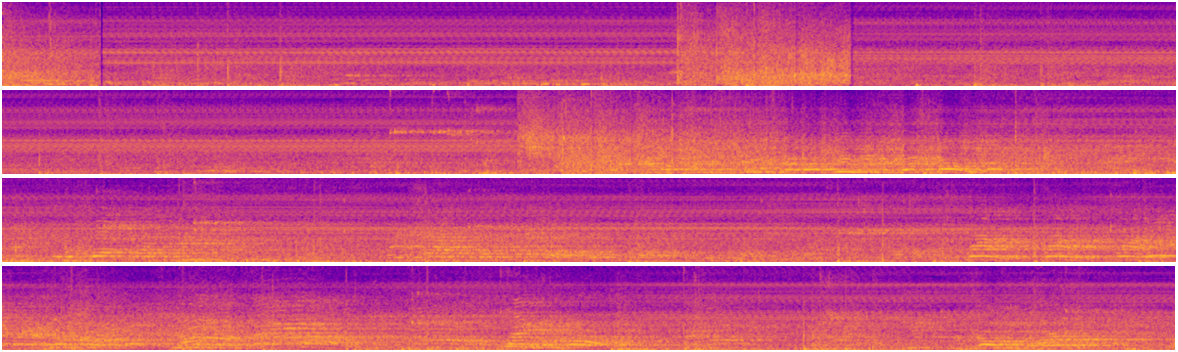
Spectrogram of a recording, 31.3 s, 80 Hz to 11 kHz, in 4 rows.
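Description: A basketball dribbled on a hardwood gym floor during play, with repeated bounces. Players and spectators shout over it, and the voices grow louder and busier about 12 seconds in. Two short, loud rushes of noise come about 5 and 11 seconds in.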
